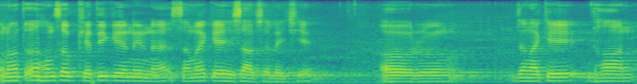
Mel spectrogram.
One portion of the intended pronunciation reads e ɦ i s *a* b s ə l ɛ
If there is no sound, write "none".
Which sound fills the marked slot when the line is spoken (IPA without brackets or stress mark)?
a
